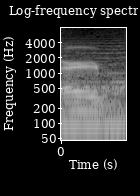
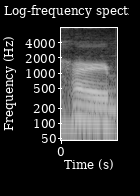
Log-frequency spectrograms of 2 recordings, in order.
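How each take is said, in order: First: The word begins without any h sound. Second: The word begins with an audible h sound. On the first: "For me, the H is silent" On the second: "pronounce the H in a lot of words, like herb, but it's rare and it's much more British"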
